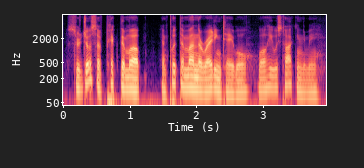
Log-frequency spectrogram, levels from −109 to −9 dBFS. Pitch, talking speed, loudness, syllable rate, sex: 110 Hz, 275 wpm, -20 LUFS, 7.0 syllables/s, male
